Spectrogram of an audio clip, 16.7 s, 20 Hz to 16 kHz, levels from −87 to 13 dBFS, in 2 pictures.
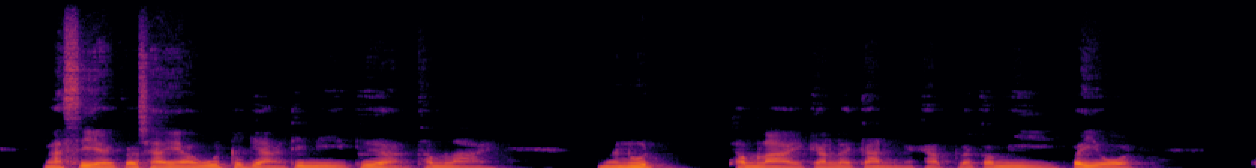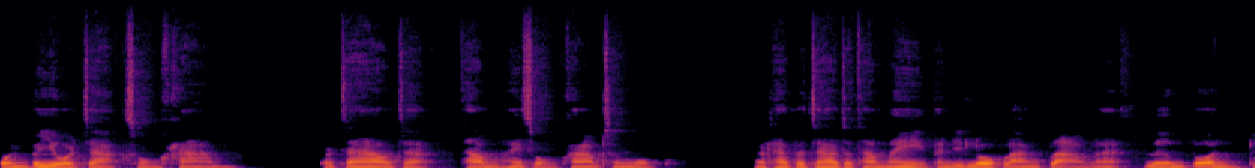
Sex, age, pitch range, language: male, 20-39, 110-130 Hz, Thai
